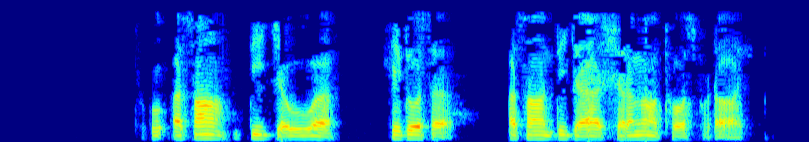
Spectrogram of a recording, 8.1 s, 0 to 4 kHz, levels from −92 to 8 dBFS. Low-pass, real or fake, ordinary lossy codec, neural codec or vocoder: 3.6 kHz; real; MP3, 16 kbps; none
